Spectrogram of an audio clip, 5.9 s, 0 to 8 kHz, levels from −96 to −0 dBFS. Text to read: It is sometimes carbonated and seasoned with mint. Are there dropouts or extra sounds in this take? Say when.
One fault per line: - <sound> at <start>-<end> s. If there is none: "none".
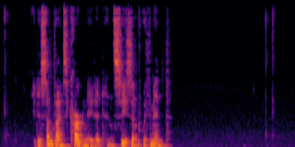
none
